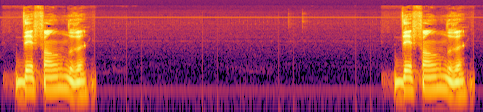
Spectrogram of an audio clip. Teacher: la nasale, elle est un petit peu différente parce que vous entendez un petit N quand même. Et le N, le en, on a vraiment le sentiment qu'il y a un N.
